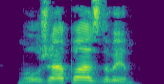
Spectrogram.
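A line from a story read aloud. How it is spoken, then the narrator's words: Grumbling. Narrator (Russian): пробурчал Дэн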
